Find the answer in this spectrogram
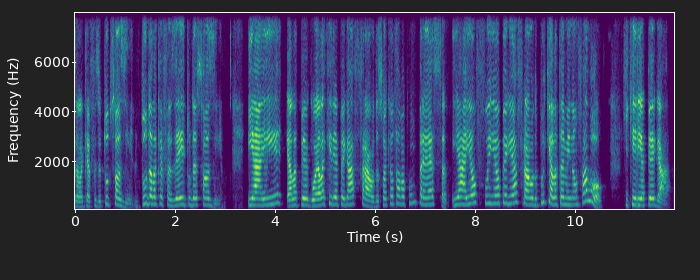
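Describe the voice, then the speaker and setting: A woman's voice: a little high, fairly bright tone. A woman in her thirties with a Brazilian Portuguese accent, giving a live talk on parenting in a chatty storytelling way. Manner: conversational storytelling with many fillers. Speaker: parenting speaker. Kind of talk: live talk on child behavior.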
